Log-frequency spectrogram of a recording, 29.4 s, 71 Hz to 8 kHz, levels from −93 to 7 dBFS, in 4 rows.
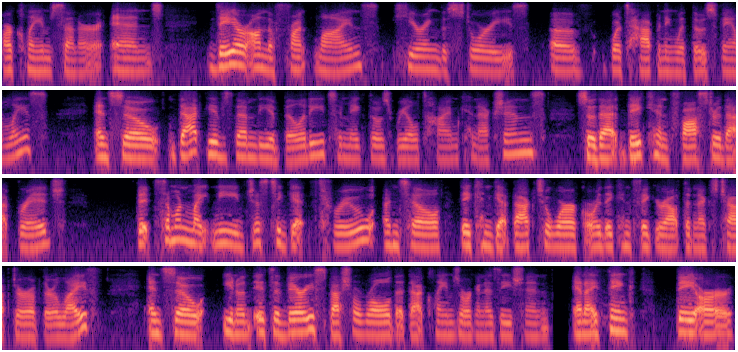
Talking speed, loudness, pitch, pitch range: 170 wpm, -21 LUFS, 175 Hz, 165-195 Hz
